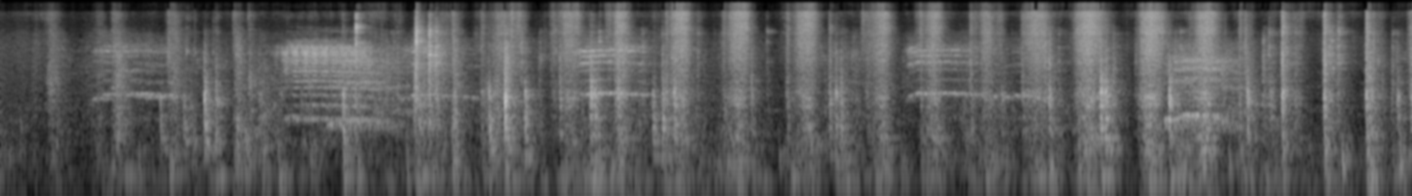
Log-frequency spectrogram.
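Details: Goat on a farm giving several wavering, nasal bleats spread across the stretch, each about a second long, mixed with frequent sharp knocks, clatter and rustling close by.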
